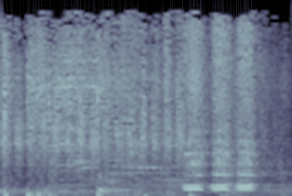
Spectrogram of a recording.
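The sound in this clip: Train sound effect: a rumbling, clattering rail sound with brief whistle-like tones near the end, loud and busy throughout the short stretch.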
